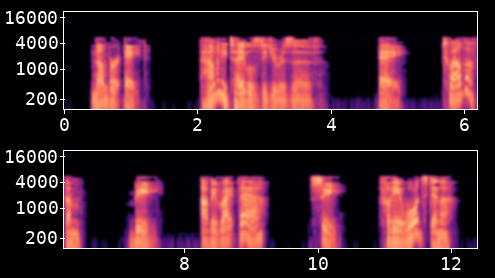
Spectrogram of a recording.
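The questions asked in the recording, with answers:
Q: How many tables did you reserve?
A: A: 12 of them.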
